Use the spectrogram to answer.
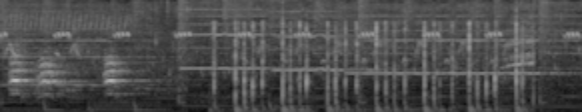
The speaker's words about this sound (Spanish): el galope de caballo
